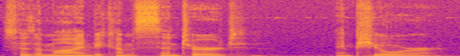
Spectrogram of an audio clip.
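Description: A man leading a guided meditation as a teacher, speaking in a calm, gentle, measured way with pauses. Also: a bass voice. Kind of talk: guided meditation with mantra instruction.

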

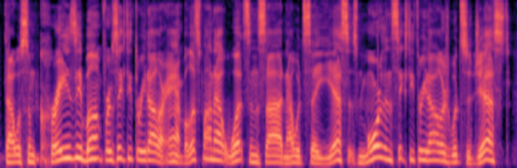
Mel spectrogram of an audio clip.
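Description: A man's voice: a little high, animated, moderate pace, hardly any pauses. A man narrating a casual product review in a conversational, folksy way. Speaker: host of an amplifier review channel.

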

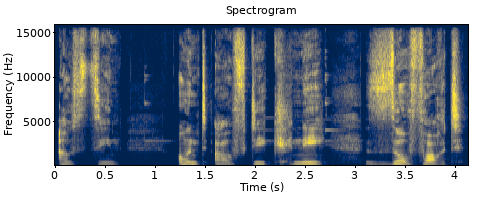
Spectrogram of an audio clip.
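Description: A man's voice: a little high, expressive, extremely slow, noisy background. A man playing a domineering, haughty old female fortune-teller in a German comedy audio drama, lecturing imperiously. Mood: stern, commanding.

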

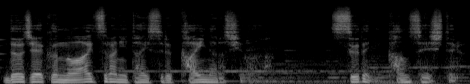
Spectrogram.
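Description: An actor playing a composed, shrewd duke in a game, speaking in a cool, measured, authoritative way. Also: male voice, on the low side, over music, lightly acted. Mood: calm, analytical. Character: composed, shrewd male duke in command of a fortress. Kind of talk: Japanese game voice acting.

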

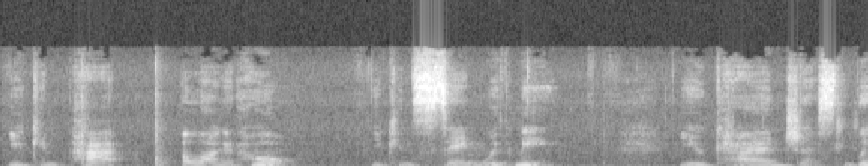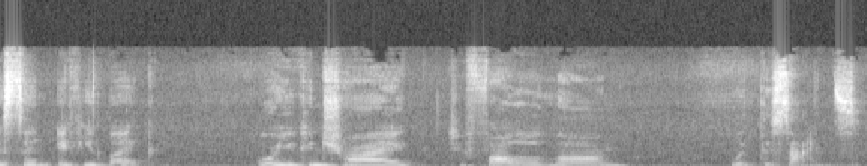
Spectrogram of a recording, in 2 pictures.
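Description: Slow, higher-pitched American woman teaching children. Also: animated. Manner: simple, encouraging, instructional phrasing for young children. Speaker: children's librarian and storytime host. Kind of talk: children's storytime lesson. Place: library room, indoors. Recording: distant mic with background hiss.

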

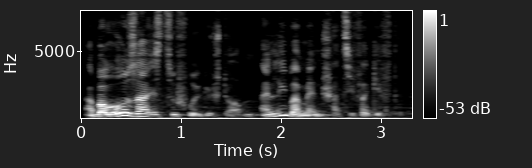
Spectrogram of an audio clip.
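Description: Stern police inspector, old radio crime play, mid voice, bossy and clipped. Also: male voice, mid-range voice, wildly swooping pitch, fairly quick. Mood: accusing. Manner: clipped commands, accusing, authoritative. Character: stern, commanding male police inspector interrogating suspects. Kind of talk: 1960s German radio crime drama acting.

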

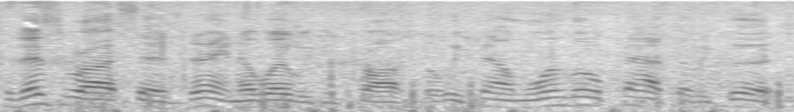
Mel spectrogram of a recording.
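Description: A man's voice: mid-range voice, fast. A man guiding his friend along a creek, talking casually and eagerly as he points out fishing spots. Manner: upbeat, eager, showing the way. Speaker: fishing buddy, guide. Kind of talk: casual outdoor chat. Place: outdoors by a rocky creek. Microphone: picked up by another person's wearable camera. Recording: loud wind and water noise.

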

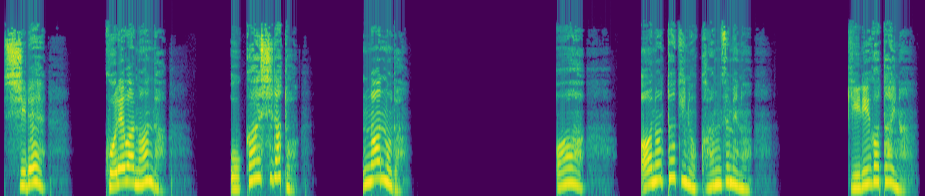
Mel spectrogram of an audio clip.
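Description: A stern, tomboyish anime game warrior girl. Her voice is female, composed and lower than the squeaky norm, in a dry recording. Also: lively intonation, takes it slowly, long pauses, no echo, full character voice. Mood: stern, appreciative. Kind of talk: Japanese anime game voice acting.

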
